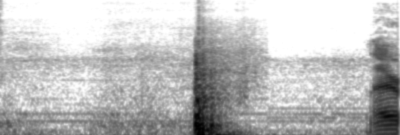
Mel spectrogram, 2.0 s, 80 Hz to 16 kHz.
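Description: A single sharp thunk about a second in, from the rear door of a 2014 Chevrolet Cruze being pushed open.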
